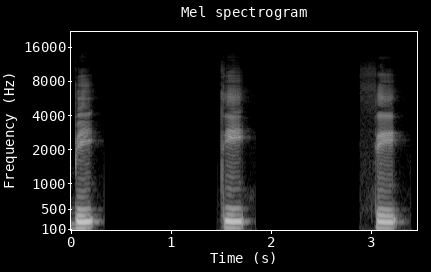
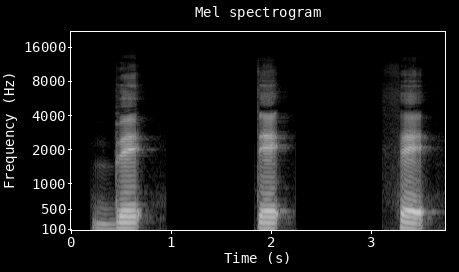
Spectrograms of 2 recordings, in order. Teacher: زیر کو معروف پڑھیں، جو کہ انگریزی کے حرف بی سی ڈی ای جی سے ملتی ہو، یعنی زیر والے حرف میں آواز دبی ہوئی آنی چاہیے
